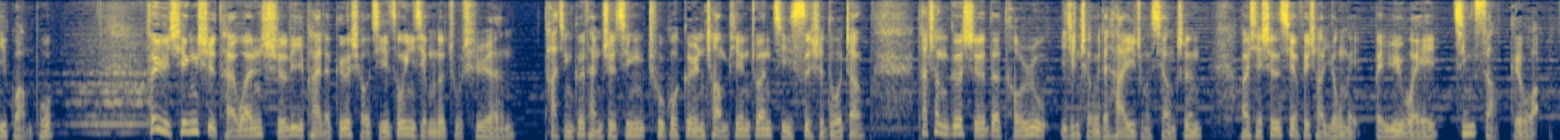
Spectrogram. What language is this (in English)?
Chinese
